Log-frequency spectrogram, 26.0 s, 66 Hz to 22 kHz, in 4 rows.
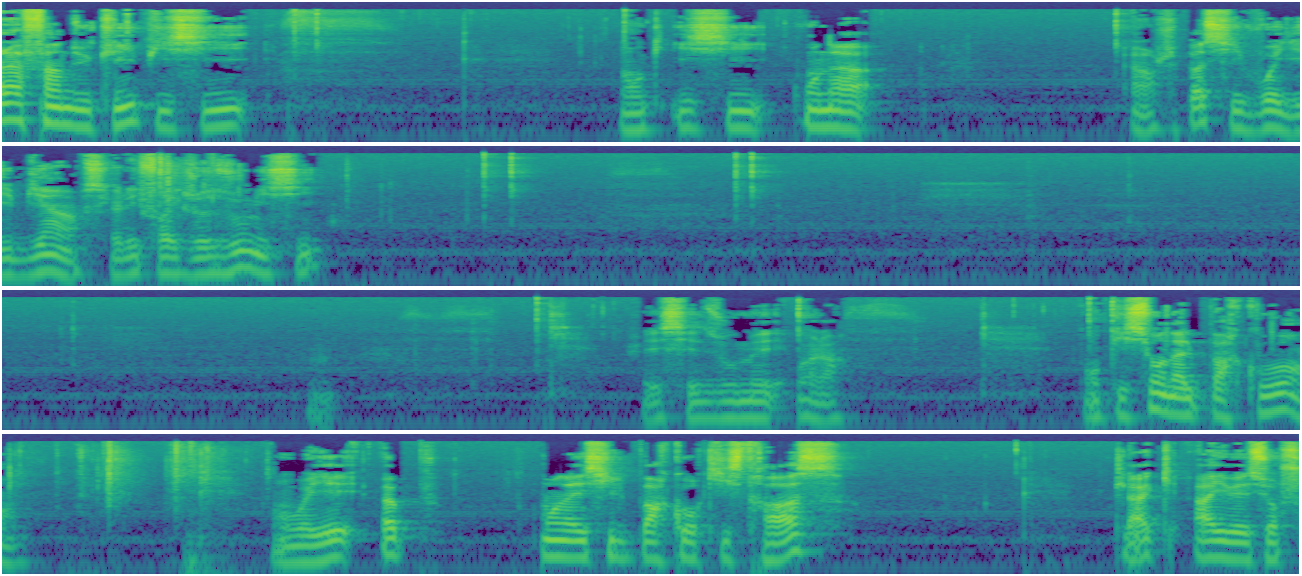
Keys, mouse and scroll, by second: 0.6 click, 1.5 click, 3.1-5.8 drag, 7.8-8.1 ctrl+scroll up 2, 8.9 click, 10.3 click, 12.1 scroll up 2, 13.4 scroll up 2, 15.7-17.3 drag, 18.5 click, 19.8 space, 25.7 space.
